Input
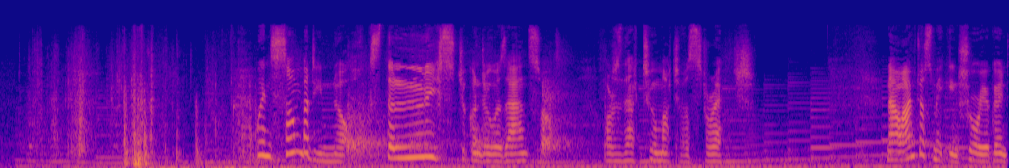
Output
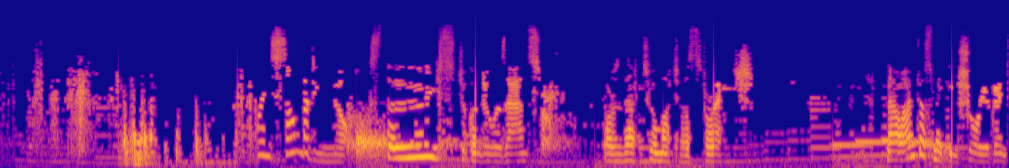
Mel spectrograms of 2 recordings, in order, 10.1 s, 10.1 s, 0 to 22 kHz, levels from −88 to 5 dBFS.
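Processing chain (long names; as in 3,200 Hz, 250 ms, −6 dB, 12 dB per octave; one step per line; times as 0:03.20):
gate on every frequency bin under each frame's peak −20 dB strong
auto-filter band-pass square 0.42 Hz 680–2,400 Hz
boost into a limiter +30.5 dB
level −1 dB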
